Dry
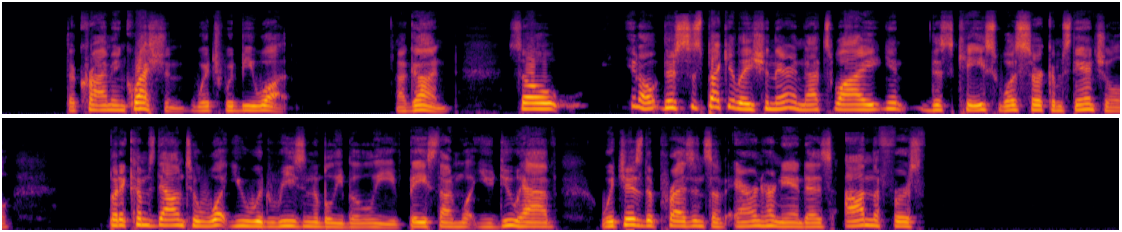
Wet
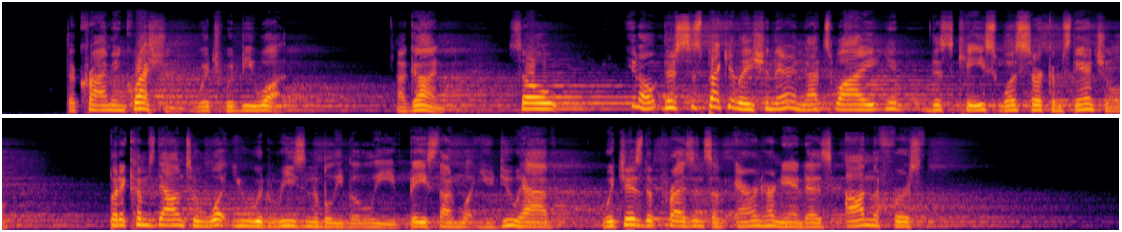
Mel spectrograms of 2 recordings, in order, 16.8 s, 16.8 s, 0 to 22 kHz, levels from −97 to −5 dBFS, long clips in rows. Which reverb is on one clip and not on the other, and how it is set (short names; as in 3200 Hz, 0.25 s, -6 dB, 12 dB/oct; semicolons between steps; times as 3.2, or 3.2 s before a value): plate-style reverb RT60 2.8 s, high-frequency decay 0.35×, pre-delay 0.12 s, DRR 15 dB; gain +2.5 dB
